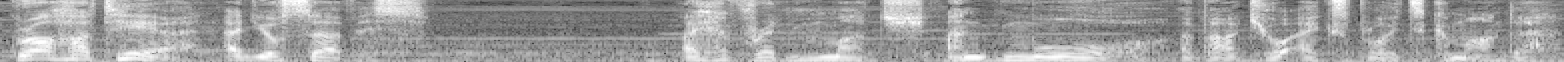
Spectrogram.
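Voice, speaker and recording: A man's voice: medium pitch, moderate pace, close to an everyday voice. Man acting a courteous, admiring adventurer over music. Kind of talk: scripted fantasy game acting.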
